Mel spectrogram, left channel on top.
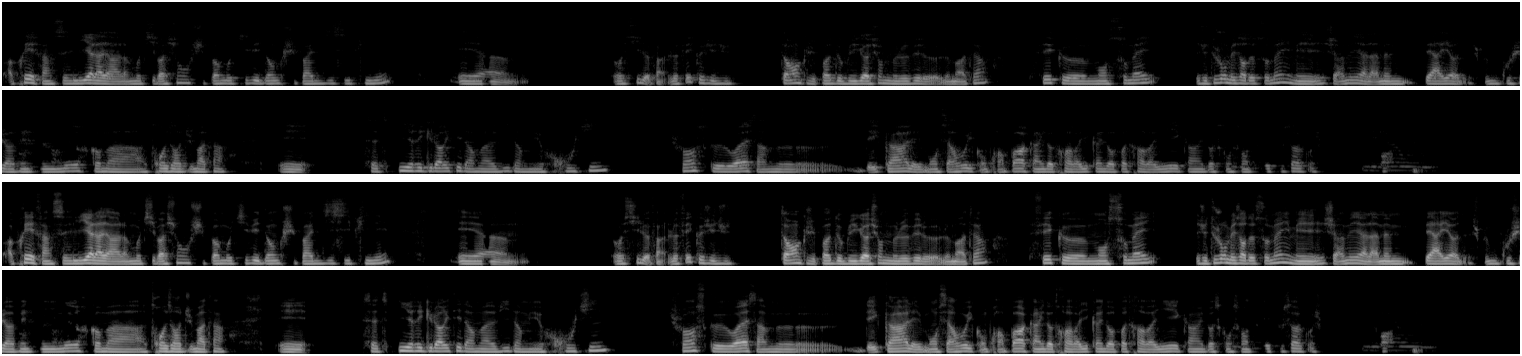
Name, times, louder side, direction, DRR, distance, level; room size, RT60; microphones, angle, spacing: voice 1, 0.0-4.2 4.6-5.1 6.1-7.3 7.8-9.9 10.3-11.5 11.9-18.2 18.8-21.3 21.9-27.7 28.0-28.4 29.0-29.1, right 6 dB, 65° right, 0.3 m, -32 dB
voice 2, 4.5-4.8 15.1-15.8 27.4-27.8 28.8-29.5, equal, 65° left, 2.6 m, -57 dB
8.1 x 7.1 x 2.8 m
head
